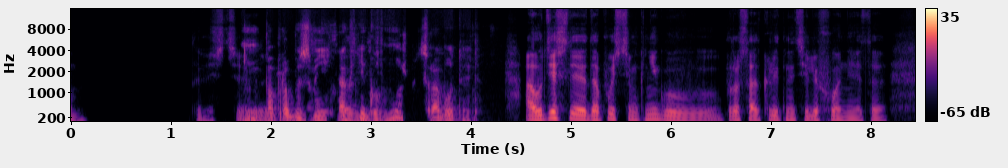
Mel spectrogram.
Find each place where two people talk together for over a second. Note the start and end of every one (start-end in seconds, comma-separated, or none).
1.7-3.2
